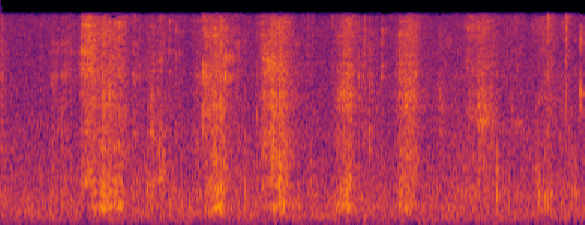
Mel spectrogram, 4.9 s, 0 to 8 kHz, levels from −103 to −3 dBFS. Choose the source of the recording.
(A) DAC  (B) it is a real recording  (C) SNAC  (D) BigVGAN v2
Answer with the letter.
B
